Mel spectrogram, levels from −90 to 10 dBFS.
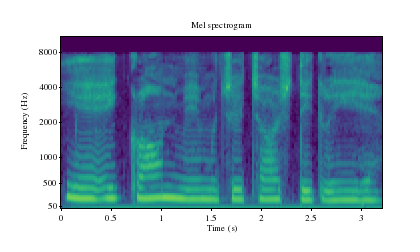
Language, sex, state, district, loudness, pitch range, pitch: Hindi, female, Arunachal Pradesh, Longding, -18 LUFS, 175-205 Hz, 190 Hz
